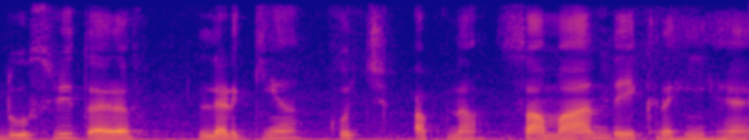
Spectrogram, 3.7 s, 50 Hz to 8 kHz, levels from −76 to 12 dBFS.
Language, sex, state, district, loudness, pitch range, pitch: Hindi, male, Punjab, Pathankot, -19 LUFS, 105-160 Hz, 145 Hz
